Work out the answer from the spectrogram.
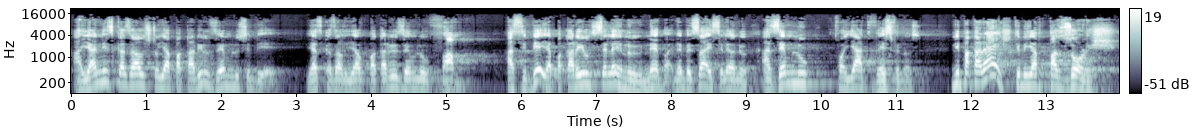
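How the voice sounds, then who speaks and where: A man voicing God within his sermon, scolding and accusing his listeners in a lower, quieter tone. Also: lively intonation, moderate pace, close to an everyday voice. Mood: stern rebuke. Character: stern rebuking male God. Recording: long hall reverb.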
